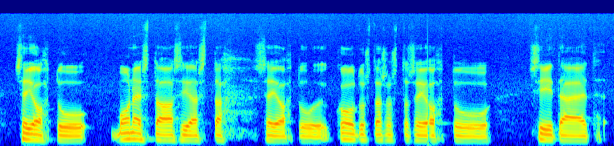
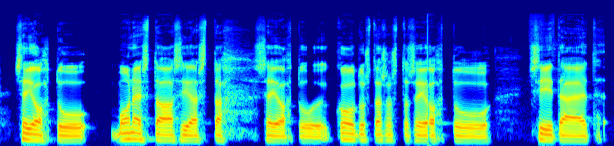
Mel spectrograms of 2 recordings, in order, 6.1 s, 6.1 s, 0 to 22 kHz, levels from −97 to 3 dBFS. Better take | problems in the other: second | hiss; faint; throughout; 25 dB below the speech

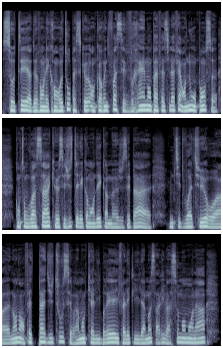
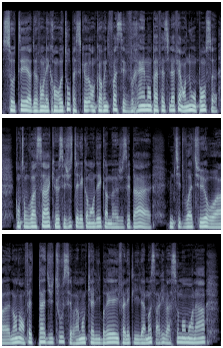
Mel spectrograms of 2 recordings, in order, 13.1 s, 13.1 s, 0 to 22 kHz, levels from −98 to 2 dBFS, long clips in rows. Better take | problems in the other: neither | none

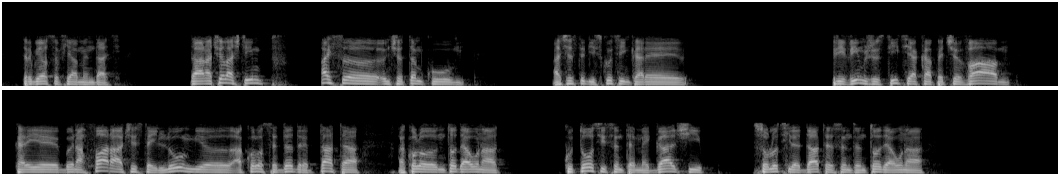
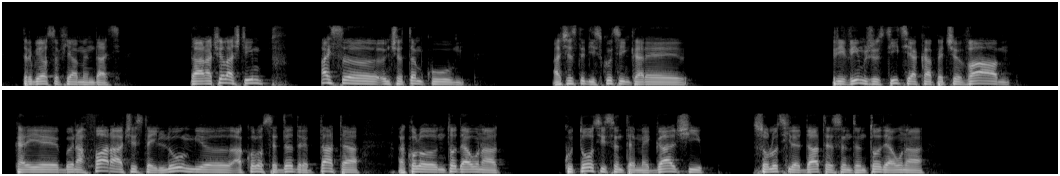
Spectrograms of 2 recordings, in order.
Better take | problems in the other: second | garbled, watery; badly; nothing above 4 kHz; slightly in the second

